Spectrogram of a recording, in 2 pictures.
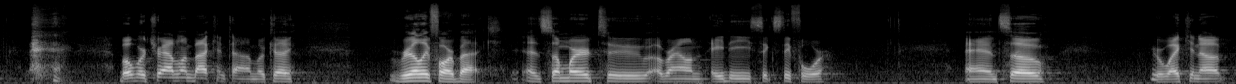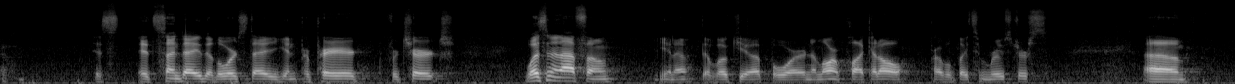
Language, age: English, 20-39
